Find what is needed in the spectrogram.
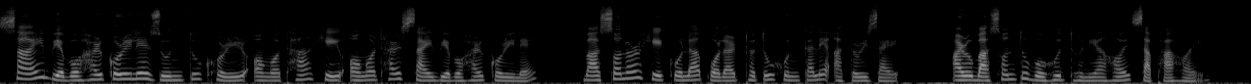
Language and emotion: Assamese, neutral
